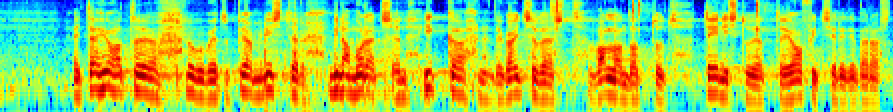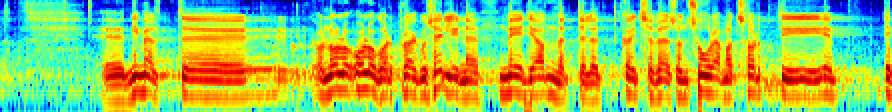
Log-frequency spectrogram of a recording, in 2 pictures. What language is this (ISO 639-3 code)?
est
